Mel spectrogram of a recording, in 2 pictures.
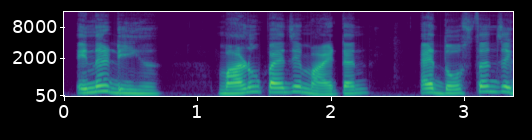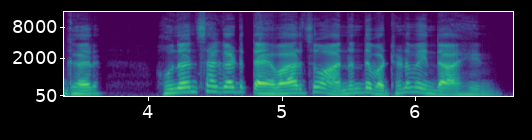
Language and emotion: Sindhi, neutral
